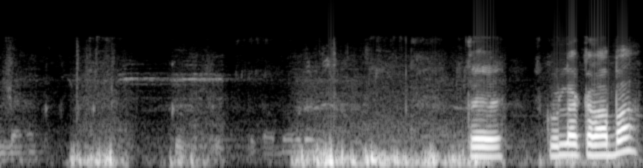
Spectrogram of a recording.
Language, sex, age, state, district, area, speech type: Dogri, male, 30-45, Jammu and Kashmir, Udhampur, urban, spontaneous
